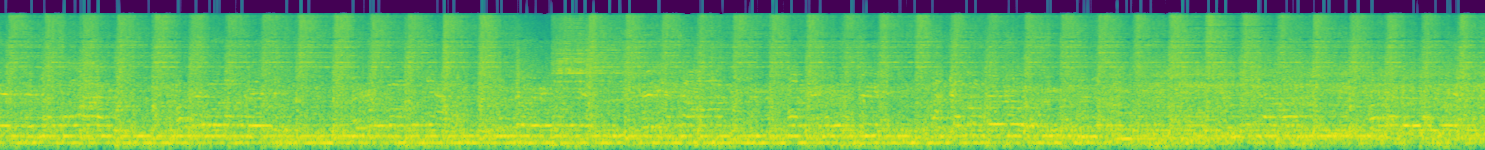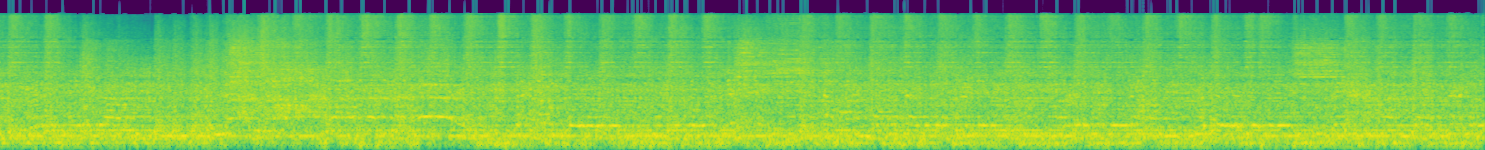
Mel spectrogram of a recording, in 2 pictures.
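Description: Live rock band playing: electric guitar, bass guitar and drum kit, with a singer's vocals over them, loud and without a break.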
